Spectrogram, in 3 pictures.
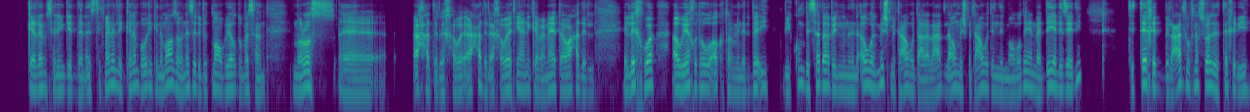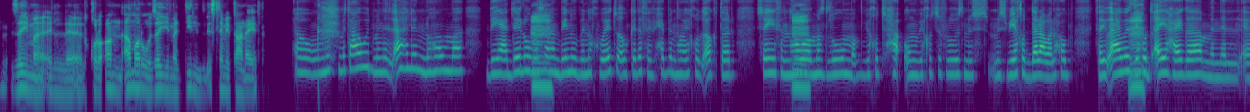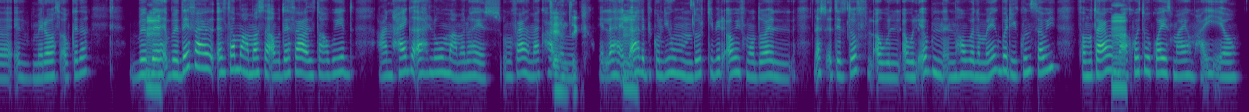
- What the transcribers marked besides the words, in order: other background noise; tapping
- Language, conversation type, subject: Arabic, podcast, إزاي تحط حدود مالية مع أهلك من غير ما تحصل مشاكل؟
